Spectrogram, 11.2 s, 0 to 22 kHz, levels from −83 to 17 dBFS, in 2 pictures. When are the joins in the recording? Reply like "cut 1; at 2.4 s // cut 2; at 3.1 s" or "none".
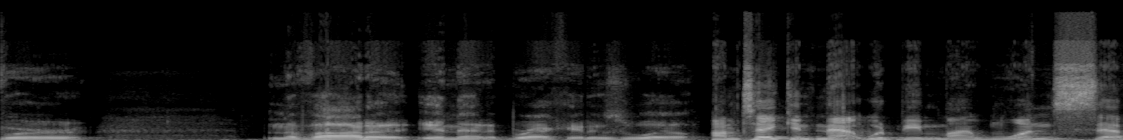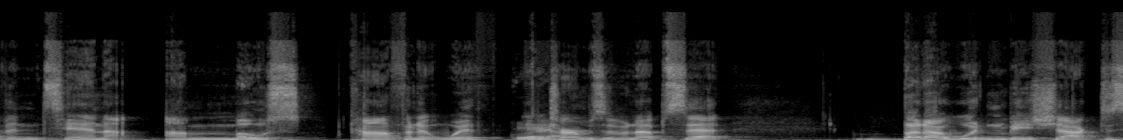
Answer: cut 1; at 4.1 s // cut 2; at 4.5 s // cut 3; at 7.2 s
